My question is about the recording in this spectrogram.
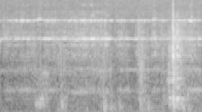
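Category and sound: household object, telephone bell ringing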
